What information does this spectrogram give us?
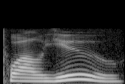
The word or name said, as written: poilu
